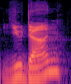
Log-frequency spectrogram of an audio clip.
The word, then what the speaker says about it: Udûn: It's called Udûn, I believe is how you pronounce it.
